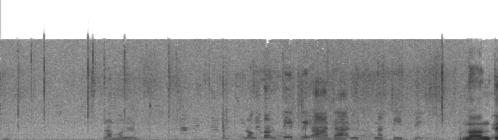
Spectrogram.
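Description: Women talk quietly at a distance outdoors.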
